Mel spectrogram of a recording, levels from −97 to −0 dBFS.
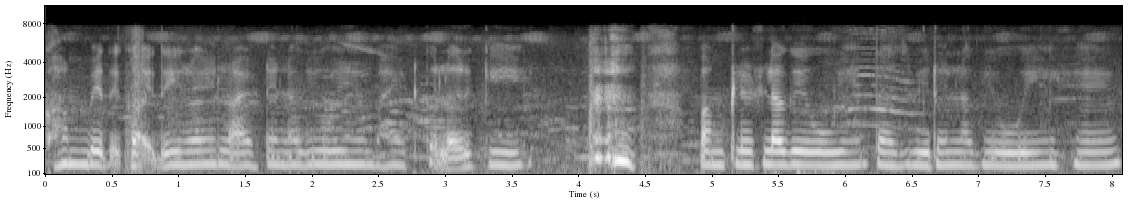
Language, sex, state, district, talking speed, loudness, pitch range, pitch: Hindi, female, Bihar, Vaishali, 150 wpm, -19 LUFS, 210-225 Hz, 215 Hz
